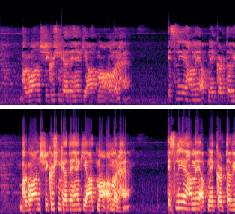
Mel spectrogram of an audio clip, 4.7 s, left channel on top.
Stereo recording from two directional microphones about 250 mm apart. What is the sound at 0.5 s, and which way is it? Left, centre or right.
Speech, right.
